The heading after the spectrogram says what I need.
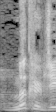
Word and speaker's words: Mukherji: but you know uh mooker g a little bit harder than Papa it rhymes with Booker T probably most of you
